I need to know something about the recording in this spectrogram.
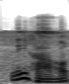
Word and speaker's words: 你: The pronunciation of 你 is similar to that of the English word me, and how similar to how. But the tone is totally different.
